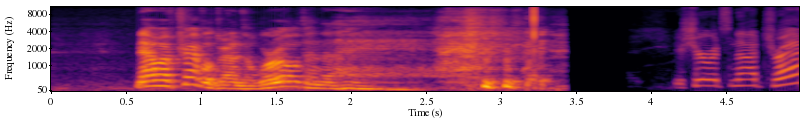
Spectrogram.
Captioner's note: laughter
